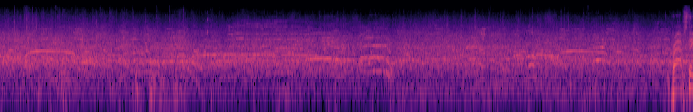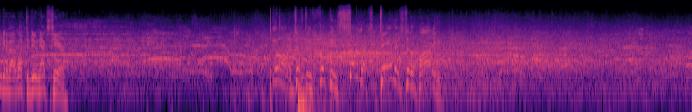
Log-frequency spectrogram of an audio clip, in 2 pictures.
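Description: A crowd cheers steadily in a large arena.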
